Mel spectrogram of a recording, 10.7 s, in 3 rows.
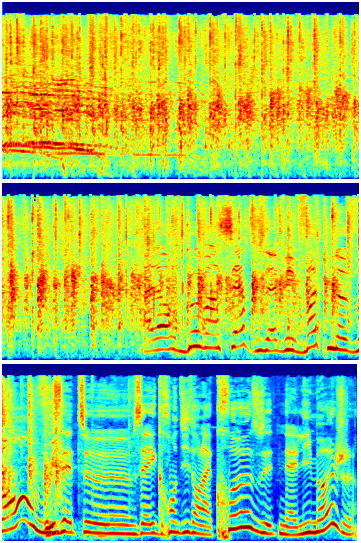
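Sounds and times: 
audience applause: 0.0 - 7.8
speech: 5.1 - 10.6.

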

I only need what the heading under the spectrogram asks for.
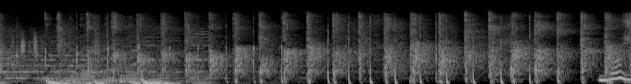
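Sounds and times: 
hand clapping: 0.0 - 6.3.

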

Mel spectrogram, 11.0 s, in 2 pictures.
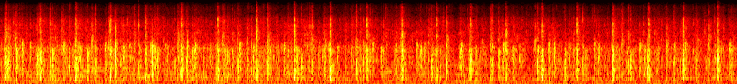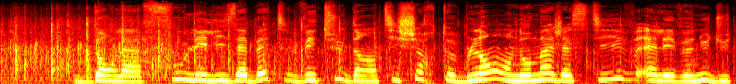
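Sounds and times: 
crowd applause: 0.0 - 11.0
speech: 6.1 - 11.0.

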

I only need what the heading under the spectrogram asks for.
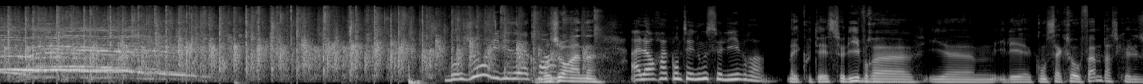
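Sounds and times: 
studio audience applause: 0.0 - 6.1
speech: 4.5 - 11.4.

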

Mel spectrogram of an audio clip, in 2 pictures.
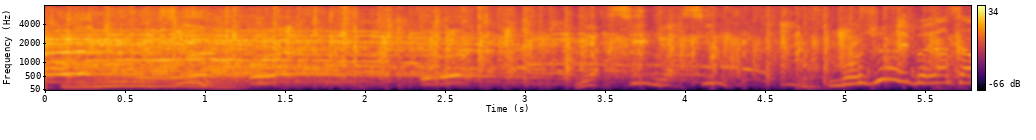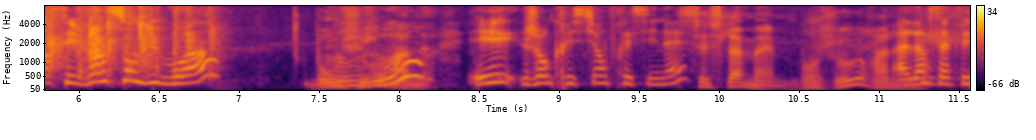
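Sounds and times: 
long low bellowing whoops: 0.0 - 3.6
large audience applause: 0.0 - 6.9
speech: 5.0 - 11.5.

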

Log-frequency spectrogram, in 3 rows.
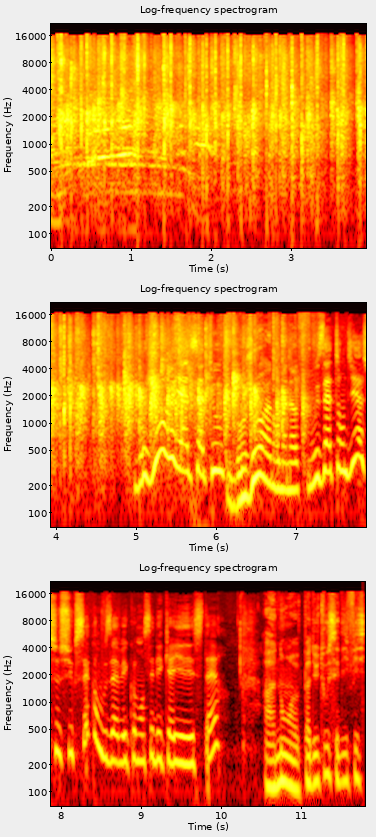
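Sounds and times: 
cheering: 0.0 - 3.1
audience applause: 0.0 - 7.4
speech: 5.0 - 11.7.

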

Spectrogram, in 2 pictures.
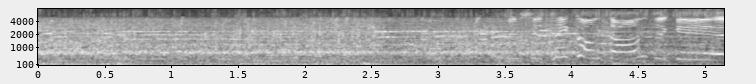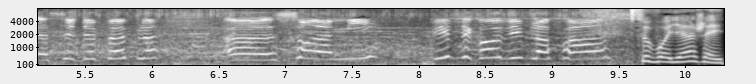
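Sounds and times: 
crowd shouts: 0.0 - 8.0
huge crowd cheering an ovation: 0.0 - 9.1
speech: 5.3 - 10.2.

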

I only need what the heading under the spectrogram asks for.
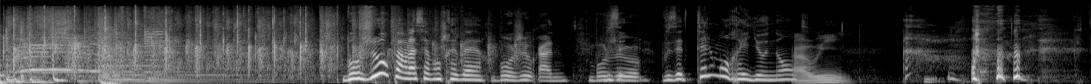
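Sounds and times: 
talk show studio audience applauding: 0.0 - 5.5
speech: 3.4 - 10.3.

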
